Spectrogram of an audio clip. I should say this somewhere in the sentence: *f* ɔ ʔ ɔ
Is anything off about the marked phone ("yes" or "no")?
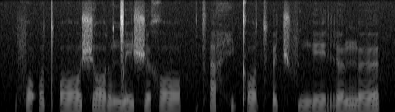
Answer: no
